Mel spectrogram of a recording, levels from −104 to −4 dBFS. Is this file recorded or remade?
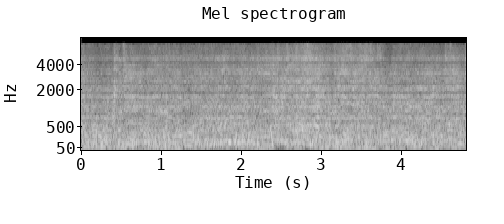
remade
